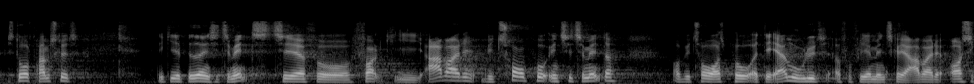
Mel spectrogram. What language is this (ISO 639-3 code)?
dan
